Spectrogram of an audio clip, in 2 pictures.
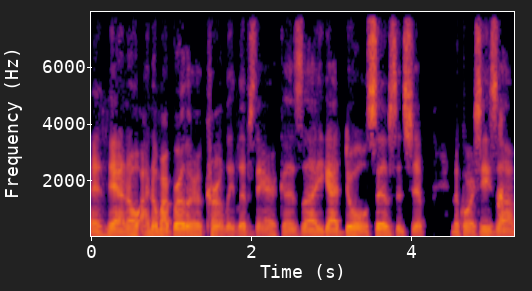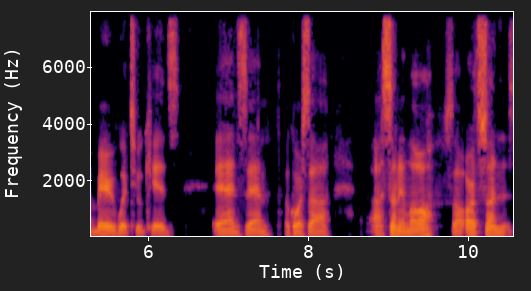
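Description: This is an ordinary speaking voice, a man's at fairly low pitch, moving at a moderate pace with fairly even intonation against a quiet background. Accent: American. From upstate New York, Niagara Falls. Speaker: podcast host, martial arts instructor. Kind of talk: casual interview chat.

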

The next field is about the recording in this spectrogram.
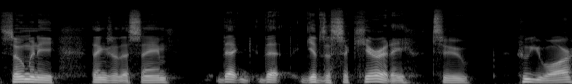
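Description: At a moderate pace with long, frequent pauses, a man with a Southern US accent talks at a fairly low pitch in a very clean recording with a silent background. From Mississippi. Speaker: voice actor and Army veteran. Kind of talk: casual interview chat. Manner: halting with repetitions.

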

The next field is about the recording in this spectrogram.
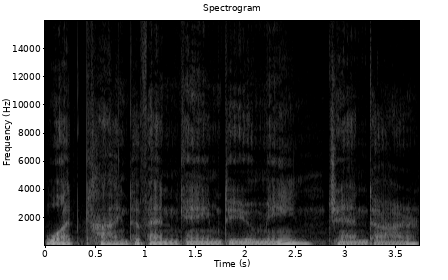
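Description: A man uses a put-on character voice, very deep and low. He speaks very slowly with fairly even intonation. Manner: eerie.

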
